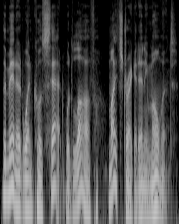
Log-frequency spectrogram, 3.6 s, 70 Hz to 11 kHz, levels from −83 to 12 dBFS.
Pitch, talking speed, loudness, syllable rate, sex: 100 Hz, 185 wpm, -19 LUFS, 5.6 syllables/s, male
